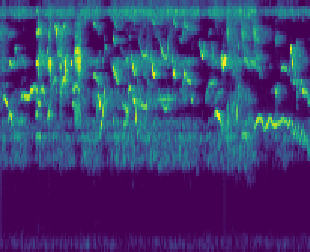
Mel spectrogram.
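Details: Oriental magpie-robin undergoing a mental test, delivering a dense, rapid jumble of high chirps, trills and short whistles, ending in a drawn-out rising whistle, over a steady low hum.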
